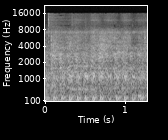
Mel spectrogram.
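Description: Motorcycle engine running with a steady rhythmic low throb and mechanical clatter, close and continuous with no talk.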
